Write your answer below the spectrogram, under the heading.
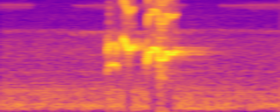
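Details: Single quick phrase from a sooty-headed bulbul used as a decoy to lure other birds: two or three fast, bright, squeaky chirps run together, loud and clear over quiet background.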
